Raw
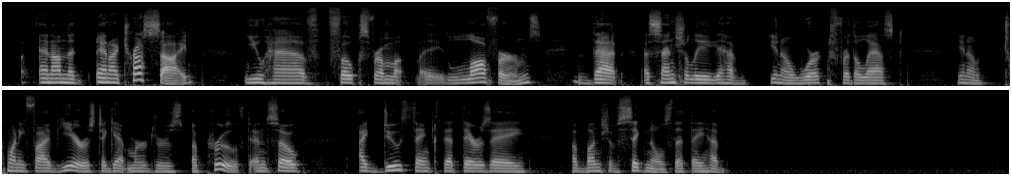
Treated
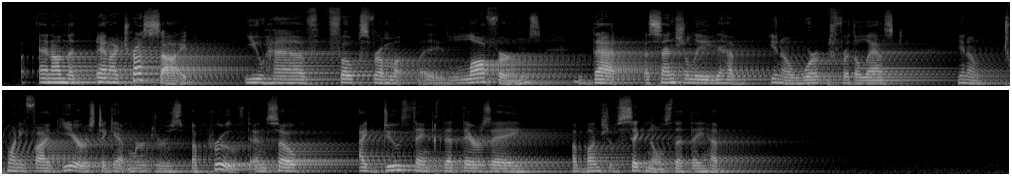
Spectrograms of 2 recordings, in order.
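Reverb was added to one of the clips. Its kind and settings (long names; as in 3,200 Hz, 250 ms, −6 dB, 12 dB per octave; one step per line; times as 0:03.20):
spring reverb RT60 2.3 s, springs 53 ms, chirp 80 ms, DRR 6.5 dB
level +1.5 dB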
